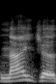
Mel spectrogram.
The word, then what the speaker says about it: Naija: So Niger spelled like Naija, right?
